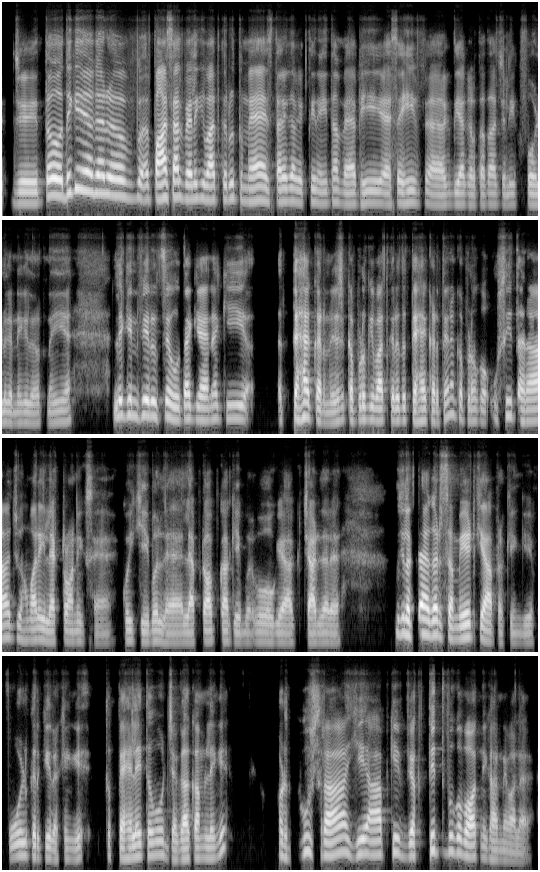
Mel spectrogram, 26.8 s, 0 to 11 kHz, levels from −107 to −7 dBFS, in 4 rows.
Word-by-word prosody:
जी, 135 0 +1
तो 220 - +6
देखिए 270 +6 +3
अगर 250 -2 +4
अब 205 -4 +2 0.2
5 185 +2 +9
साल 205 0 +5
पहले 185 0 +3
की 190 - -5
बात 170 0 +3
करूँ 180 +2 -4
तो 170 - -9
मैं 160 +1 +3
इस 150 - -7
तरह 150 +1 +2
का 160 - -1
व्यक्ति 150 +1 -6
नहीं 135 -1 -8
था, 150 +2 -5
मैं 130 -1 -2
भी 140 +1 -4
ऐसे 135 +2 -4
ही 140 +1 -3
फेंक 120 -3 -5
दिया 125 -1 -2
करता 120 -1 -8
था 125 - -4
चलिए 120 0 -12
फोल्ड 120 0 -4
करने 120 -1 -7
की 120 - -7
जरूरत 115 0 -9
नहीं 120 +2 -9
है। 135 +2 -6 0.6
लेकिन 195 0 +1
फिर 195 +1 +4
उससे 190 +1 0
होता 165 -1 +3
क्या 150 - +4
है - - +3
ना 160 - -3
कि 165 0 -5
अ - - -6 0.4
अ, - - -8 0.2
तह 185 - +8
करने 120 -4 0
जैसे 135 +4 -4
कपड़ों 150 +2 0
की 155 0 -4
बात 140 -1 +3
करें 145 0 -1
तो 150 - -4
तह 140 -1 +2
करते 130 +4 -4
हैं 185 - -3
ना - - -6
कपड़ों 140 0 -7
को 130 - -6 0.2
उसी 195 0 -5
तरह 135 +2 +3
जो 145 - -8
हमारे 125 +1 -2
इलेक्ट्रॉनिक्स 115 -1 -4
है 95 0 -11 0.2
कोई 120 0 -6
केबल 115 0 -5
है, 100 0 -3
लैपटॉप 115 +3 -1
का 115 - +1
केबल 105 -1 -10
वो 110 -1 -6
हो 105 - -5
गया 105 -1 -3 0.2
चार्जर 100 +1 -1
है। 100 - -4 0.8
मुझे 195 +1 -2
लगता 180 +3 +7
है 185 - +8
अगर 185 0 +6
समेट 150 +2 +3
के - - +2
आप 115 - +3
रखेंगे, 100 0 -12 0.2
फोल्ड 150 +4 -4
करके 130 -2 -3
रखेंगे 120 +3 -9 0.3
तो - - -11
पहले 125 +3 +2
तो 155 - 0
वो 165 - -3
जगह 115 +2 +2
कम 125 0 -2
लेंगे। 125 - -4 0.7
और - - -1
दूसरा 165 -5 0 0.3
ये 175 +2 +2
आपके 165 +3 -1
व्यक्तित्व 195 +5 -2
को 185 -1 -2
बहुत 145 -2 +3
निखारने 110 -4 -6
वाला 95 -2 -7
है। - - -11
140 Hz, 230 wpm, -23 LUFS, 120-170 Hz, 0.8 s, 5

